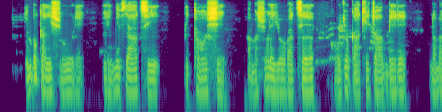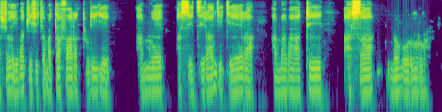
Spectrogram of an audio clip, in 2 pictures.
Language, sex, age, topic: Rundi, male, 25-35, education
